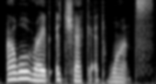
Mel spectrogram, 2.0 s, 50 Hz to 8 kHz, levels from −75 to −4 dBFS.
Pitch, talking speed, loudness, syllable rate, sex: 195 Hz, 215 wpm, -17 LUFS, 5.2 syllables/s, female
